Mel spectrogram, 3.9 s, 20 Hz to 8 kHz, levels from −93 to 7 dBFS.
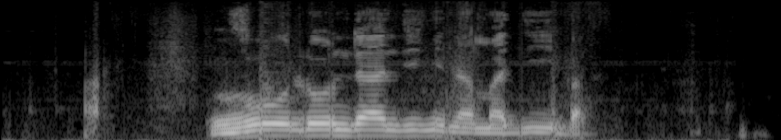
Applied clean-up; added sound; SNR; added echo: neural separator model SepFormer DNS4.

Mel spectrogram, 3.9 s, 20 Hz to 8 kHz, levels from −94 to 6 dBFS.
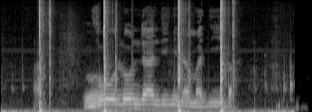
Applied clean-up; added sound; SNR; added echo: none; Computer keyboard; -2 dB; none.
